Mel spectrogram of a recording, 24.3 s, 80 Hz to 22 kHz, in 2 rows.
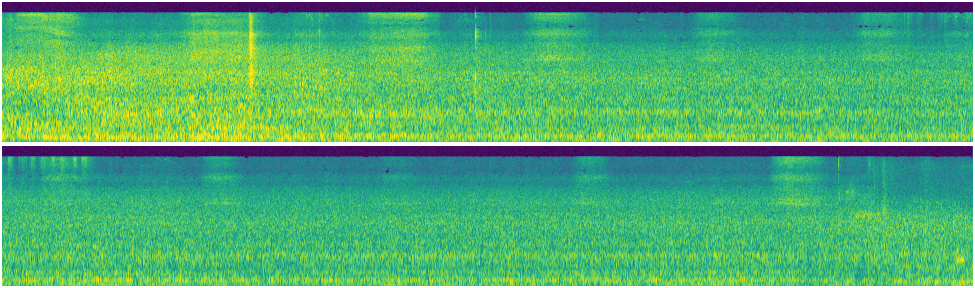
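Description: Air King MR20F box fan with a Westinghouse motor running on a reduced speed setting: a steady rush of air over a low motor hum. It gets gradually quieter over the first dozen seconds as the blade settles to the slower speed, then holds steady.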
